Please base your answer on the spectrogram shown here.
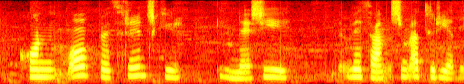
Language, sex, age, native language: Icelandic, female, 11, Icelandic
